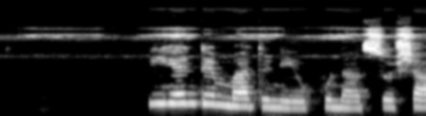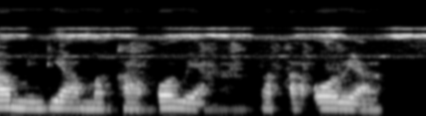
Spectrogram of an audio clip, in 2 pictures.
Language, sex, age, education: Igbo, female, 30-45, tertiary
